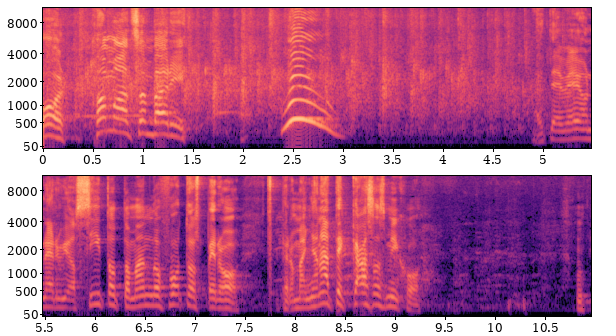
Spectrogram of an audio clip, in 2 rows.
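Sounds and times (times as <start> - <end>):
speech: 0.0 - 1.6, 2.4 - 3.0, 5.0 - 9.4, 10.8 - 10.9
audience applause: 0.0 - 5.7
laughter: 8.2 - 10.9.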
